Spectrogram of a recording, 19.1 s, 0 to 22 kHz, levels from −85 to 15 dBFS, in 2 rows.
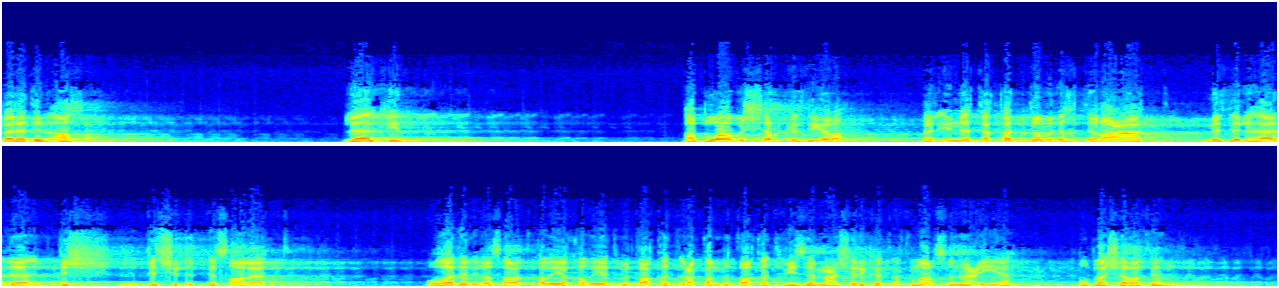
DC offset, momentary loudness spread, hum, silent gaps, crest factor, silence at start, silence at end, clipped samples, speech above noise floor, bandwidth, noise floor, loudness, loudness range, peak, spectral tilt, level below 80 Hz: under 0.1%; 15 LU; none; none; 14 dB; 0 s; 0 s; under 0.1%; 34 dB; 14 kHz; -51 dBFS; -17 LUFS; 5 LU; -4 dBFS; -5 dB/octave; -50 dBFS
